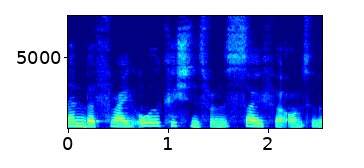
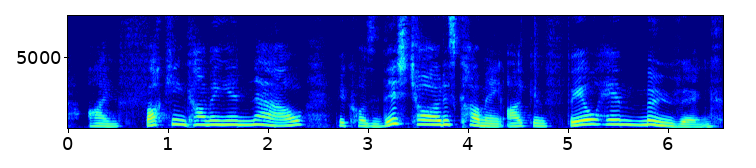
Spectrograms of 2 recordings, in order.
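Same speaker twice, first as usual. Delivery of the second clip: play-acted, high, frantic screaming; 6 semitones higher than usual. Recounting what they screamed at the birthing centre over loudspeaker, retelling a scream. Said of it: "And I just screamed".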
